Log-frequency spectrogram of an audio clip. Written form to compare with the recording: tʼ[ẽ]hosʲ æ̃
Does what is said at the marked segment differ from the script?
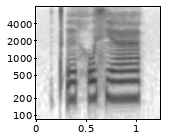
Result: no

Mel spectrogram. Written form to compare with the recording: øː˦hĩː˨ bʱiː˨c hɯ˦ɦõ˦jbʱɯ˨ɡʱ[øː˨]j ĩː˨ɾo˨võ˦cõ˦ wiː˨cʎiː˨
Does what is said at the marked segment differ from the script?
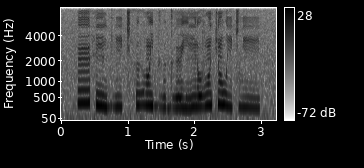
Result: no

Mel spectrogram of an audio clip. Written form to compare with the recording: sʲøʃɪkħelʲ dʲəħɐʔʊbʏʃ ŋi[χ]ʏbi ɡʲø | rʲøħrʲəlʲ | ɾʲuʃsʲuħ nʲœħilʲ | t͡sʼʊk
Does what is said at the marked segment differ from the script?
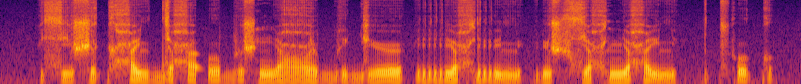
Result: yes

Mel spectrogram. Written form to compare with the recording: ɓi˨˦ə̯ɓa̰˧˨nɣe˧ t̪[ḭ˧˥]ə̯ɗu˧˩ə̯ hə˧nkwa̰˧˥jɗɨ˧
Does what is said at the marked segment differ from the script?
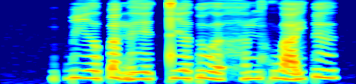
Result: yes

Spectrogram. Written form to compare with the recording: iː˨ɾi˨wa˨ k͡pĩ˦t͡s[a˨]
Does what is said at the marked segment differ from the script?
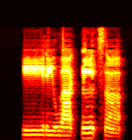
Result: yes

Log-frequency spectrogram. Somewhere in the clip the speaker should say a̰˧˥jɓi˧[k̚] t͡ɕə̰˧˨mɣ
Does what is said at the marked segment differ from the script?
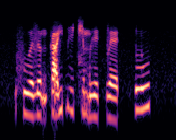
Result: yes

